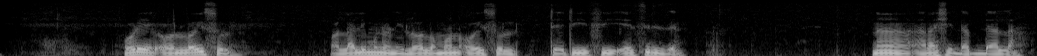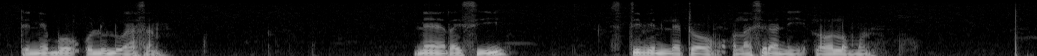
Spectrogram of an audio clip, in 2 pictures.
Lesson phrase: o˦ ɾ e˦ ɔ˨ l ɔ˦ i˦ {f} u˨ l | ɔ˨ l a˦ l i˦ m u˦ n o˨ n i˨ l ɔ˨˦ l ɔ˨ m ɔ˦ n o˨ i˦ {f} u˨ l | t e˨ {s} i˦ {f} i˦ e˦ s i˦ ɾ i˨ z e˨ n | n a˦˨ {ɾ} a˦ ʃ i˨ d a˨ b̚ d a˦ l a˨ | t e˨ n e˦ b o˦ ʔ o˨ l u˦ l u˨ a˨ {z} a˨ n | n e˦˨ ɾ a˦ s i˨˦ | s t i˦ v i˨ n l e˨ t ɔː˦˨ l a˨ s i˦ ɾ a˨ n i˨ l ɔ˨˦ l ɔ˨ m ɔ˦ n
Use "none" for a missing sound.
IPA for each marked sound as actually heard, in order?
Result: s, s, t, f, ɾ, s

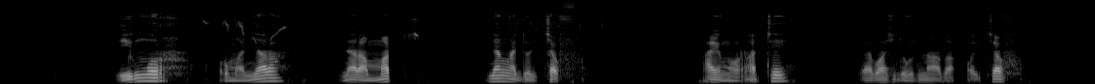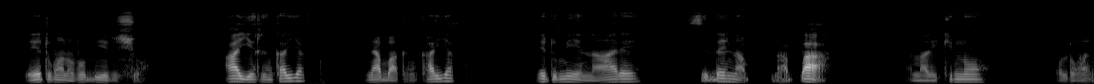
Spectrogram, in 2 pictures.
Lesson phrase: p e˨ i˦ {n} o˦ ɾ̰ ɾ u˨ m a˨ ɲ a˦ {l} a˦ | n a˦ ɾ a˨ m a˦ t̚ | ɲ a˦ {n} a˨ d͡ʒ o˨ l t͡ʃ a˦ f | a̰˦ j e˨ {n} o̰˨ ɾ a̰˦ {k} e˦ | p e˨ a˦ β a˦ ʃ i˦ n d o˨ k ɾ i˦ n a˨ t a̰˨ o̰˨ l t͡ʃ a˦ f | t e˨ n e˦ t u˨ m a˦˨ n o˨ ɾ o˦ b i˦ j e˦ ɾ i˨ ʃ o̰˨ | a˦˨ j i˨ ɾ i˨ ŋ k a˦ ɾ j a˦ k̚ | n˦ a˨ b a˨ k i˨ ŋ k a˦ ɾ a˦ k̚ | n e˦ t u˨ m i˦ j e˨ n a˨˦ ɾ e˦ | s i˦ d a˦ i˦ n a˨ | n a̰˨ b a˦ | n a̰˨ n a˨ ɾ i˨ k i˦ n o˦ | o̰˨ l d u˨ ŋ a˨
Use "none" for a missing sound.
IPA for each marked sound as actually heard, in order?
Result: ŋ, ɾ, ŋ, ŋ, t

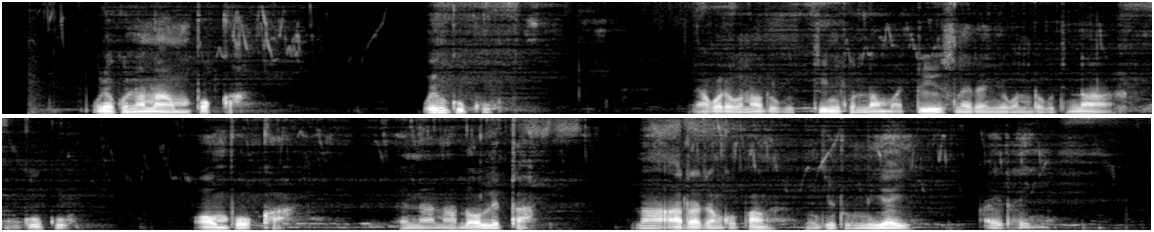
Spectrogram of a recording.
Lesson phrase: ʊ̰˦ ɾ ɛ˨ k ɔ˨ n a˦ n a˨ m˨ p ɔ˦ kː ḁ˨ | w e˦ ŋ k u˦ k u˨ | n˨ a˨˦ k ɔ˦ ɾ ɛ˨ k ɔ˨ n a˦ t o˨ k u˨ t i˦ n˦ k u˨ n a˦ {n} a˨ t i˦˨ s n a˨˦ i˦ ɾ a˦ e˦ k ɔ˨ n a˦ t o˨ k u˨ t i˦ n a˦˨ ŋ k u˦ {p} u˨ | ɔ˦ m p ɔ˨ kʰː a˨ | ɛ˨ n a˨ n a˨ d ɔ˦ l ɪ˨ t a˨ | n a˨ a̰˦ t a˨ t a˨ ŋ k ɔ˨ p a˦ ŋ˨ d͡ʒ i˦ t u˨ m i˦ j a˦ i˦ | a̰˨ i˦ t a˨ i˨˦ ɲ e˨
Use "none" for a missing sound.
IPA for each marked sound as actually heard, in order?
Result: m, k

